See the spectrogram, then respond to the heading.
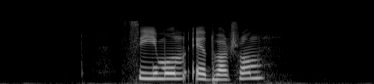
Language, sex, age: Swedish, female, 22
